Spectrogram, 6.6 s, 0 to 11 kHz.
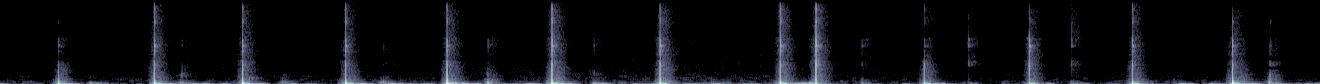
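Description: A thin plastic pick pokes and scratches the inner surface of a small, shallow, empty bamboo bowl held in one hand. It makes 13 short, dry taps, each with a bright click on top of a dull, low body and a brief scratchy tail. The taps come at about two per second in a slightly uneven rhythm, with quiet gaps between them.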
